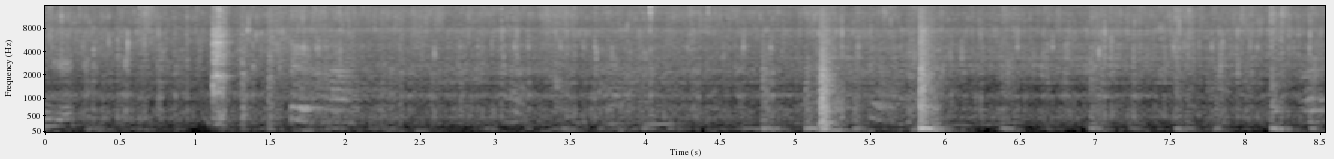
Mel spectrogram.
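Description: Potato and eggplant pieces sizzling in oil in a pot as they are sautéed with ground spices and stirred with a spoon. The spoon clicks against the pot a few times, knocking loudest twice about five and six seconds in.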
